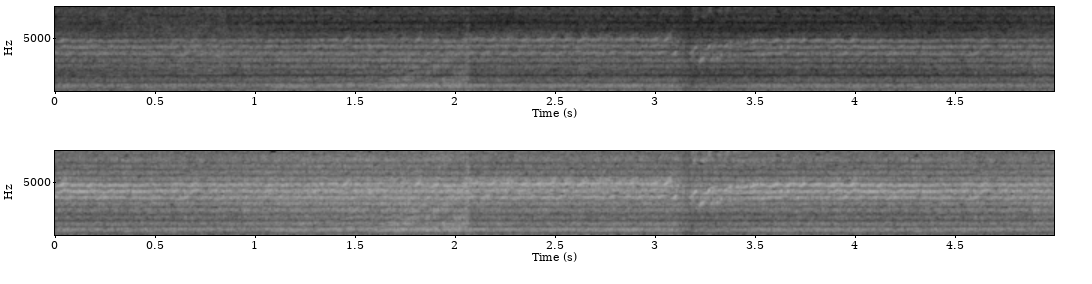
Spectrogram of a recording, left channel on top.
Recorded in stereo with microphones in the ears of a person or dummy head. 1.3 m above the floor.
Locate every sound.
0.0 s a drone: 65° right (ahead or behind)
